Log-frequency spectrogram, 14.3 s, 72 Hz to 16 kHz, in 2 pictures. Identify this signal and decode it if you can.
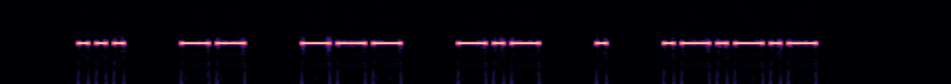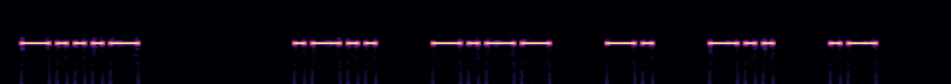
Morse code, heard as a keyed tone, about 18 wpm, spaced as for 12 wpm, 1000 Hz. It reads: SMOKE. <BT> LYNDA
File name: qotdfiles / 12wpm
